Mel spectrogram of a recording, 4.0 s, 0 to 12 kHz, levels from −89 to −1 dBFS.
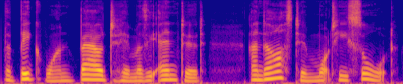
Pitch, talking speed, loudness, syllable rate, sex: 175 Hz, 225 wpm, -19 LUFS, 5.7 syllables/s, female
